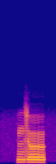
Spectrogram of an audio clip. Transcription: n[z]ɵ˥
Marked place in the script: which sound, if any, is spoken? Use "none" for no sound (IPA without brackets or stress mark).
z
